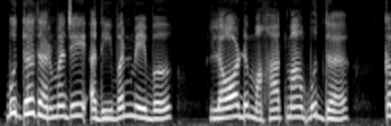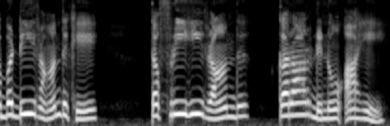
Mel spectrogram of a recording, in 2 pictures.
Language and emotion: Sindhi, neutral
